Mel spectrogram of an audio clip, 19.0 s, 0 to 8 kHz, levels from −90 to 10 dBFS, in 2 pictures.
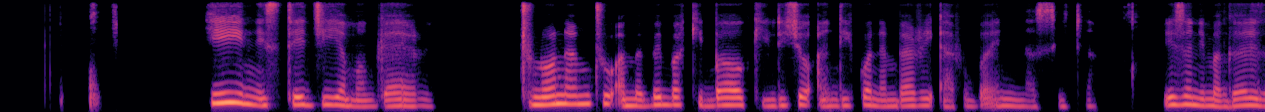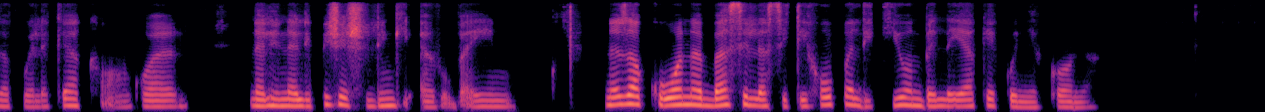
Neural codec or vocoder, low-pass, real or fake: codec, 16 kHz, 0.9 kbps, LongCat-Audio-Codec; 7.2 kHz; fake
